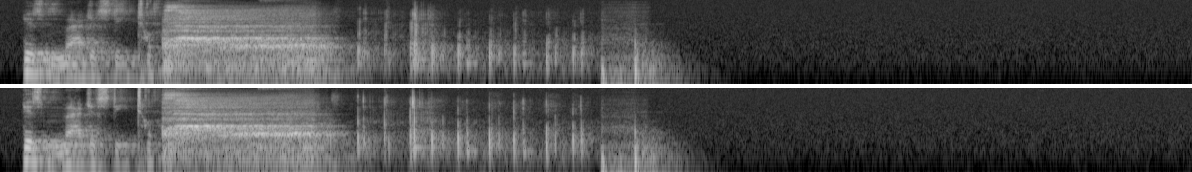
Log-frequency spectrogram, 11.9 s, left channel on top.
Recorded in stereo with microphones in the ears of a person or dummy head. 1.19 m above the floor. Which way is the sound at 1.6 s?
80° right.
